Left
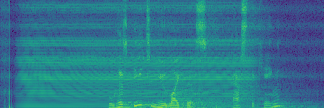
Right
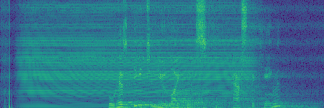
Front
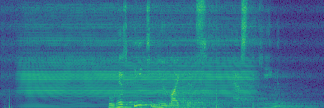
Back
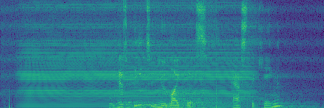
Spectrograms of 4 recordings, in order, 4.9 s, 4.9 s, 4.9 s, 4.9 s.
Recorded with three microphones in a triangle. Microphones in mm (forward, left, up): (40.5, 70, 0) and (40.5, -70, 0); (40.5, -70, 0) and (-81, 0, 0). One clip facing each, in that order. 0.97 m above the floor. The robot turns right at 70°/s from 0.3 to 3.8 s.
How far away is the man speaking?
About 1.0 m.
